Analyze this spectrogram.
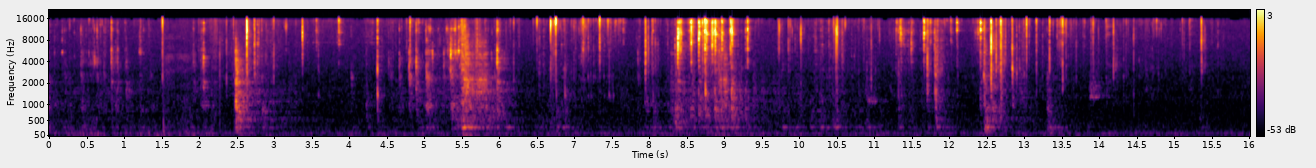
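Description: Budgies moving about a wire cage: four or so scattered clicks and rattles against perches and wire, over a faint steady hum.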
